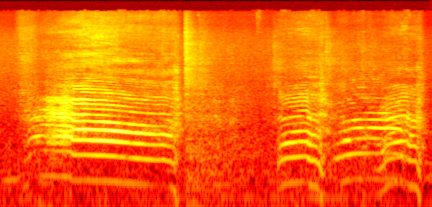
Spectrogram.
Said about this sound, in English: That's feeding time at Turpentine Creek. The tigers huff with anticipation as they wait for their share of the donated pounds of meat to be tossed to them from workers at the refuge.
